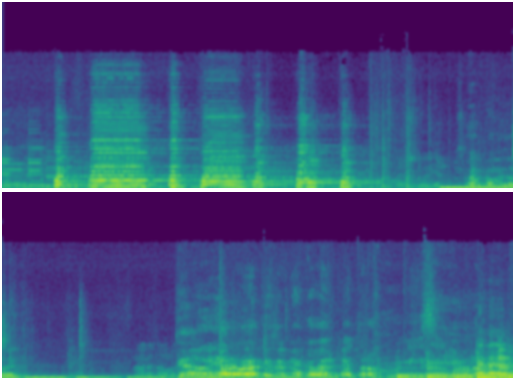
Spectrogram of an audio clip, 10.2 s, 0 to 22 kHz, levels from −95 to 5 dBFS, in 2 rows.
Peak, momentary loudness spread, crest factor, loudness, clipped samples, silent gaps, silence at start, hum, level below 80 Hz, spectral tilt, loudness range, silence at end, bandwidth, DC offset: 0 dBFS; 16 LU; 16 dB; -17 LUFS; under 0.1%; none; 0 s; none; -28 dBFS; -5.5 dB/octave; 7 LU; 0 s; 15.5 kHz; under 0.1%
